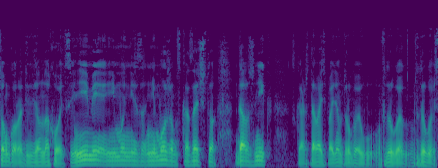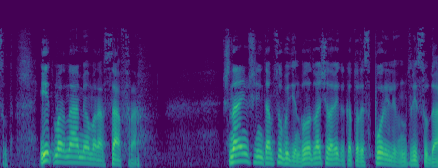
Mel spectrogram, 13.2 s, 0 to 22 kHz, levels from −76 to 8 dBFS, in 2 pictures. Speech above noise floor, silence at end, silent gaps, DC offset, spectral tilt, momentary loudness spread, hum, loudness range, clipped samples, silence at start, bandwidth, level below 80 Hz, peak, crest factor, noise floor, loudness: 34 dB; 0 s; none; under 0.1%; -7 dB/octave; 11 LU; none; 3 LU; under 0.1%; 0 s; 11.5 kHz; -44 dBFS; -4 dBFS; 18 dB; -56 dBFS; -22 LUFS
